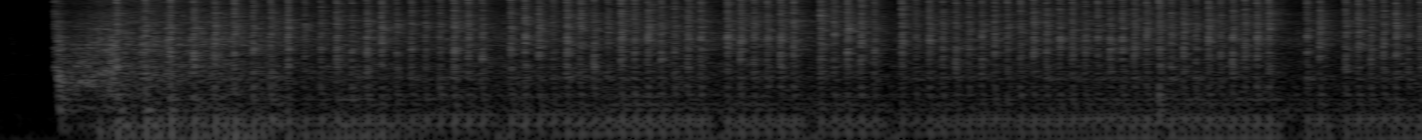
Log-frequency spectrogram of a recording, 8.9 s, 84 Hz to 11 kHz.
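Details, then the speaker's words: Cub Cadet 129 with a newly installed re-power engine, first start before the exhaust and wiring were finished: fires quickly, then settles into a steady, even, rapid beat with no misses, knocks or rattles; healthy running. "Music to my ears. So she runs good."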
